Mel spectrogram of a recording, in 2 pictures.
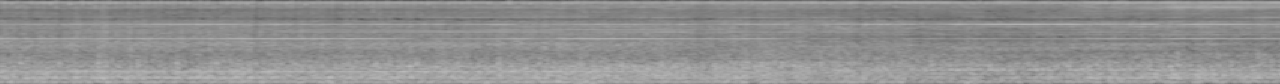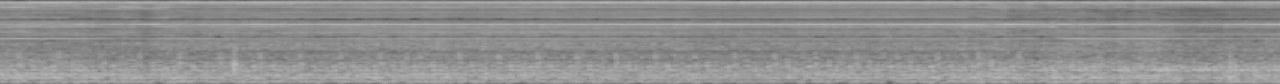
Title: vacuum leak ?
